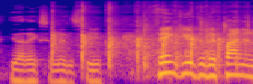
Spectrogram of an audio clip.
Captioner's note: all clapping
